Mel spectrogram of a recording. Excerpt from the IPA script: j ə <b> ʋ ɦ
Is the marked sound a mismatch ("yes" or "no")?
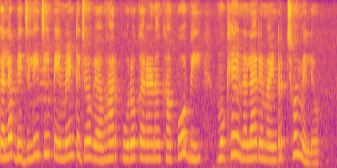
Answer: yes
